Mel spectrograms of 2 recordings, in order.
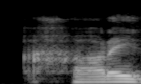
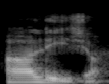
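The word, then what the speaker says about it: Harley: 근데 일본은 인제 하레이 데이비슨 또는 줄여서 하레이라고 부른다는데 참 일본 사람들은 참 답답해요. 이게 말이 그러니까 HAR이니까 하 그다음 LEY니까 하레이 이렇게 발음을 하는 것 같으네요. 네. 근데 원래는 할리죠, 할리.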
